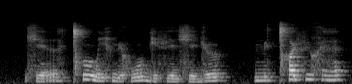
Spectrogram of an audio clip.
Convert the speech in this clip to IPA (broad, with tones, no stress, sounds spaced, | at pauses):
xʲ e˩ r ɛ̤˧ ǀʰ u˥ w i˩˧ x mʲ o˩ x w u˧˥ ɡ i˩ fʲ e˩ j xʲ e˩ ɡʲ ɯ˧˥ | mʲ ɯ˧ ǀʰ ʌ˥ fʲ ṳ˥ x ɛ̤˥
